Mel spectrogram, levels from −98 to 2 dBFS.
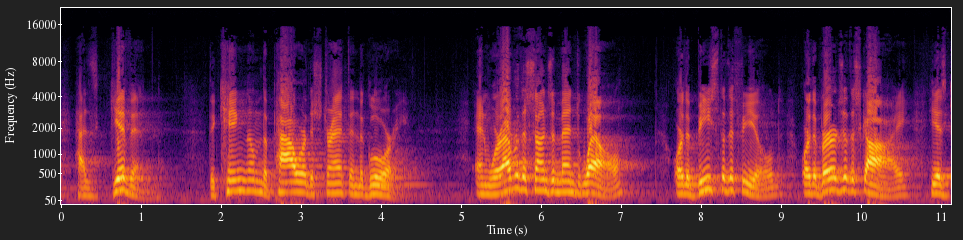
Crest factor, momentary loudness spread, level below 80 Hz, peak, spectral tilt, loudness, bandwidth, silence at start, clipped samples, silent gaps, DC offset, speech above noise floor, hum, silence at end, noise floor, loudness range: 14 dB; 15 LU; -52 dBFS; 0 dBFS; -6.5 dB/octave; -15 LUFS; 12.5 kHz; 0.2 s; under 0.1%; none; under 0.1%; 36 dB; none; 0 s; -51 dBFS; 2 LU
